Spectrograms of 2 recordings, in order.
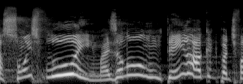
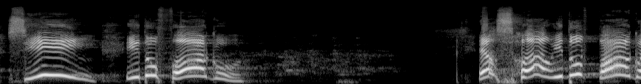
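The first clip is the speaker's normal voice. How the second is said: louder, proclaiming he is of the fire; proud loud declaration; 6 dB louder, much slower than usual. Retold or imitated. Telling the nurse he's a pastor of fire, loud and proud. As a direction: boast it out, drawing out "fogo".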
